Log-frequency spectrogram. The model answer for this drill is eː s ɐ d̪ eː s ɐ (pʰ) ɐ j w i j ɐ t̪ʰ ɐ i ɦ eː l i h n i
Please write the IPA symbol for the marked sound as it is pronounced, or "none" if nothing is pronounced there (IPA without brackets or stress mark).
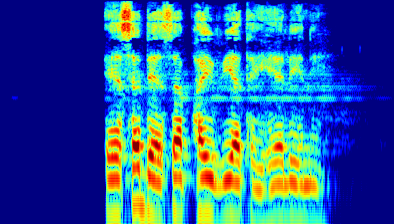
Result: pʰ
